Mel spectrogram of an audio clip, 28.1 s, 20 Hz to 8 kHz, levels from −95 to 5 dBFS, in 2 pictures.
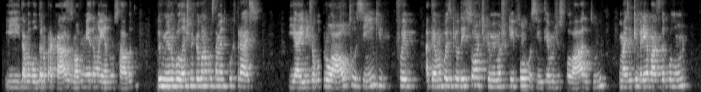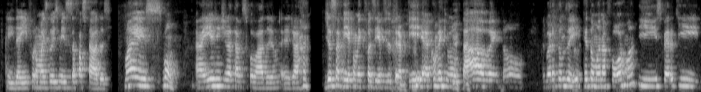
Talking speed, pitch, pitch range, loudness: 205 wpm, 210 Hz, 190-230 Hz, -18 LUFS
